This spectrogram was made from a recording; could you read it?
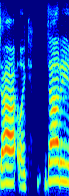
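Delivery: tearful, crying, pleading voice. Retelling calling out to dad from the car: imitating own past crying. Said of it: "I was just crying, and I was like".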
